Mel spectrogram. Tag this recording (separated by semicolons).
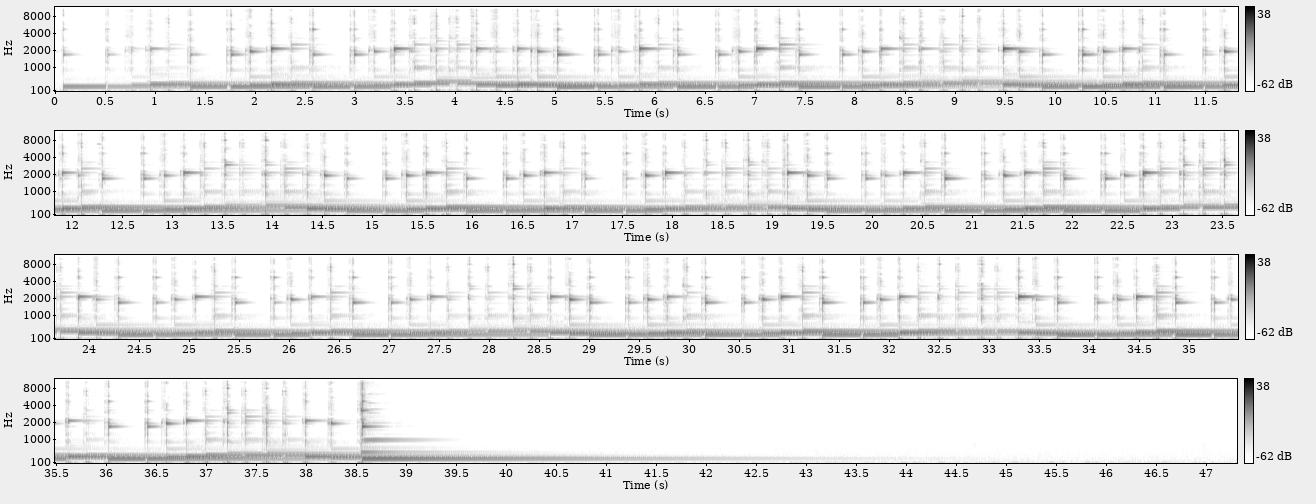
African; ostinato; rhythmic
